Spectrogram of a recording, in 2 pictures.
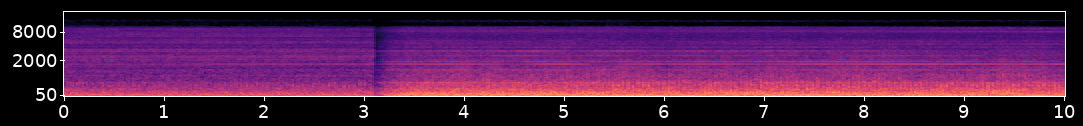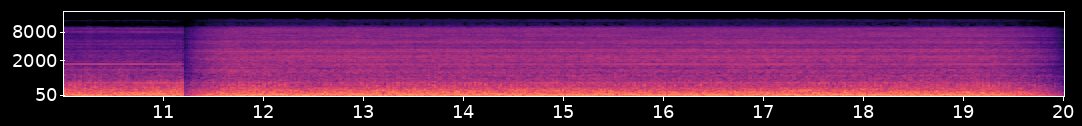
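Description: Airbus H125 helicopter's turbine whine and rotor noise, heard from inside the cockpit. It runs steadily and becomes much louder about three seconds in, with a brief drop about eleven seconds in.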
